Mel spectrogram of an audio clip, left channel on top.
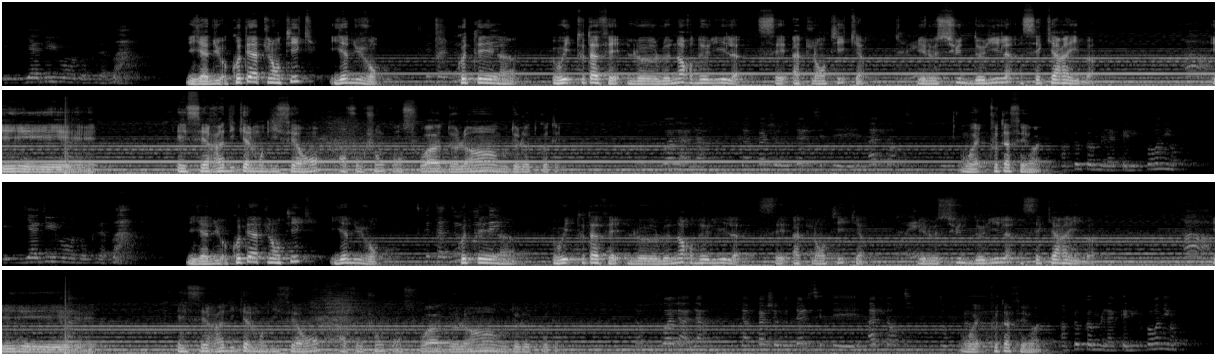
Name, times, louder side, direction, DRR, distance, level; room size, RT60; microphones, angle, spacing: voice 1, 0.0-1.3 4.2-5.0 8.9-9.2 11.8-12.4 12.7-13.2 18.4-22.2 22.7-23.9, right 1 dB, 35° right, 6 dB, 3.9 m, -42 dB
voice 2, 1.8-3.8 4.6-5.1 5.5-8.7 9.1-10.9 12.1-13.1 13.9-17.7 21.7-22.5, left 2 dB, 75° left, 14 dB, 1.1 m, -23 dB
sound 1, 3.4-22.6, left 3 dB, 5° left, 2.3 m, -31 dB
Motorcycle / Accelerating revving vroom, 12.6-21.2, right 2 dB, 70° right, 6.4 m, -52 dB
27.0 x 12.0 x 8.2 m, 0.80 s
head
